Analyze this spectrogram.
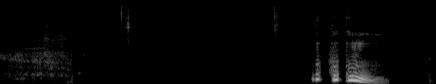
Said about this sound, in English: Take a little sip of water here.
